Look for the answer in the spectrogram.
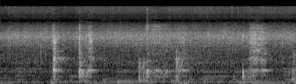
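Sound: tomatoes and green chilies frying in pan

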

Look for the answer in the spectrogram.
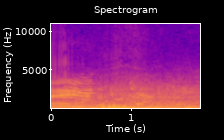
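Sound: ferry's large diesel engine running

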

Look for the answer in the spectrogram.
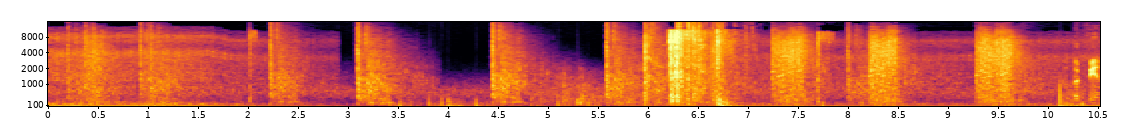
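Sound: German machine gun firing in the video game Combat Mission

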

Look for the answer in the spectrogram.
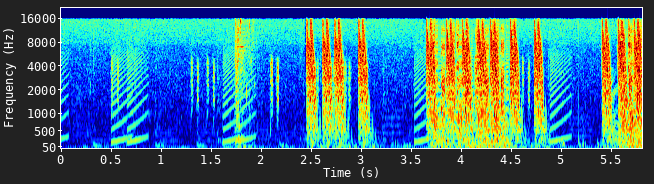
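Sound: gunfire in the video game Duck Game

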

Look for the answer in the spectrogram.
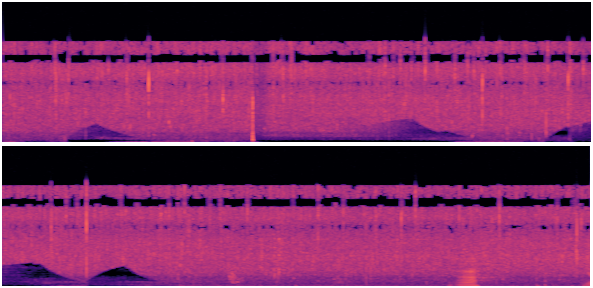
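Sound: rain falling

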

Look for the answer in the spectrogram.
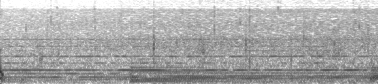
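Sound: heavy rain falling

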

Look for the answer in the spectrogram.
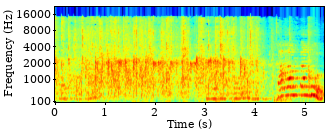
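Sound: applause, clapping

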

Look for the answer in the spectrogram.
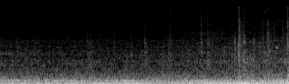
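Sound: UAZ 2206 van engine running

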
